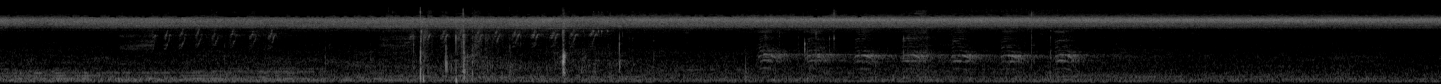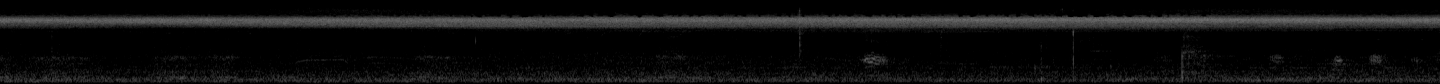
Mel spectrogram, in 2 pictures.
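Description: Insects singing in a continuous high-pitched drone that holds steady throughout. A few faint clicks come about four to six seconds in.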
